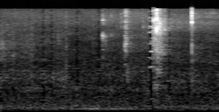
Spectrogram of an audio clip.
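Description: Near silence with a few faint clicks in the second half, the loudest about one and a half seconds in.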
